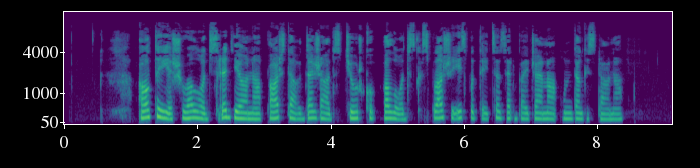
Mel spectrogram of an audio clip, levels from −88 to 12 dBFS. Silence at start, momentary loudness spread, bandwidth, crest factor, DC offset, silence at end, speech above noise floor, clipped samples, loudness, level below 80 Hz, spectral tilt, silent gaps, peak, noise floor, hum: 0.75 s; 10 LU; 11 kHz; 20 dB; under 0.1%; 0.75 s; 50 dB; under 0.1%; -22 LUFS; -70 dBFS; -4.5 dB/octave; none; -2 dBFS; -71 dBFS; none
